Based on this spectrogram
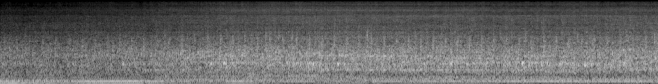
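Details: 1981 Jeep CJ7 4.2L 258ci, supposedly already rebuilt engine, at idle: light ticking knock about four a second following engine speed; mystery noise suspected as beginning rod knock or spun rod bearing, unconfirmed; drained oil showed nothing concerning.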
